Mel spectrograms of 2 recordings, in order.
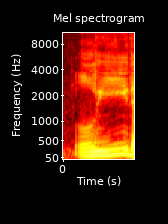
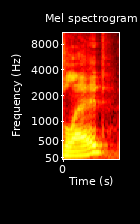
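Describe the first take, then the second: First: "Lead" said like "leed"; long-vowel LEAD. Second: "lead" said like "led"; short-vowel LEAD. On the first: Streamer puzzling over the word, "Lead" as "leed". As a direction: say "Lead" to rhyme with "need". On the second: Streamer puzzling over toxic material, "lead" as "led". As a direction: say "lead" to rhyme with "bed". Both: Shown as a demonstration. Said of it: "completely different pronunciations and meanings".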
